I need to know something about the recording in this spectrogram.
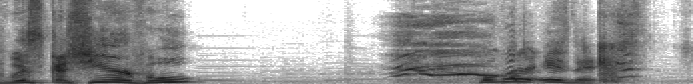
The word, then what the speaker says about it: Worcestershire: It's pronounced it's pronounced Worcestershire, fool.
